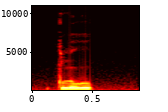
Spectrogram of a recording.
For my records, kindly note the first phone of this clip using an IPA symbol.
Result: k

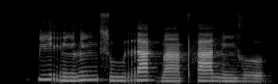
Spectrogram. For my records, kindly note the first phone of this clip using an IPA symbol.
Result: k͡p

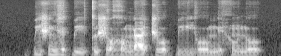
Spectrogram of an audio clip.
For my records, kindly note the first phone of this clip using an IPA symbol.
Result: k͡p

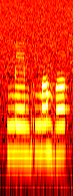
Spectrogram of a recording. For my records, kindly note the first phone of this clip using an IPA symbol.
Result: ŋ͡m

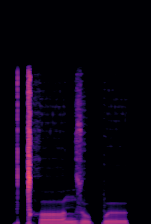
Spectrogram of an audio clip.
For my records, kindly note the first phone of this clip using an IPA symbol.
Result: ǀʰ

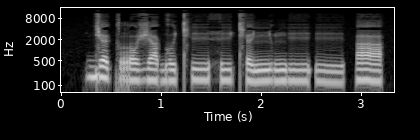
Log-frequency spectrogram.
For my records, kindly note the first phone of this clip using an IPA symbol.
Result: ɟ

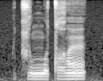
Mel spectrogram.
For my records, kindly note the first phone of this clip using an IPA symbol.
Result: t͡ɕ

